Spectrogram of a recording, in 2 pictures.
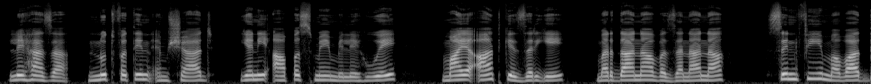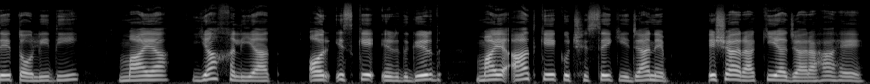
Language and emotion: Urdu, neutral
